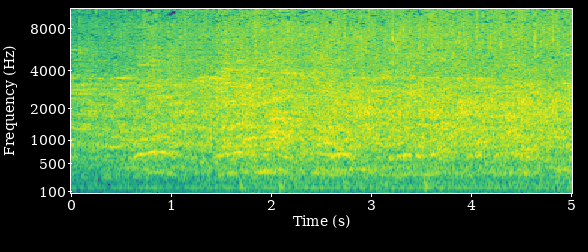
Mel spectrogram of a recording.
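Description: A large crowd reacts loudly to the former president of the Parliament with a mix of booing and cheering over dense, steady applause, the noise swelling slightly and holding without a break throughout.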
